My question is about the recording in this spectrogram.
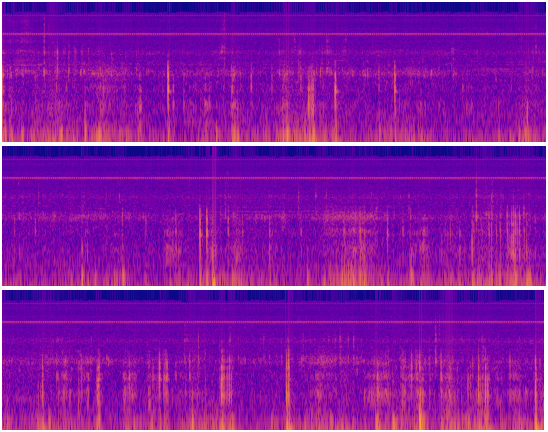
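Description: Stand-up paddle strokes in calm water: the blade dipping, pulling and lifting out with small irregular splashes and drips, over a low rumble of wind on the microphone.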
